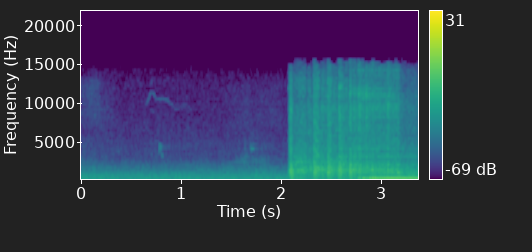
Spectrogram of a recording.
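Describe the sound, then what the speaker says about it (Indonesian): A Toyota Vios car with a keyless start-stop engine starts remotely from the key: near-silence gives way to a sudden cranking burst, then the engine catches into a loud, steady idle rumble, close by. "Bisa dihidupkan dari luar seperti ini nih."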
